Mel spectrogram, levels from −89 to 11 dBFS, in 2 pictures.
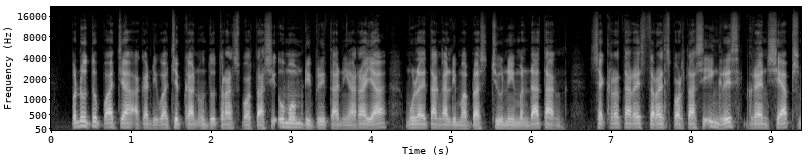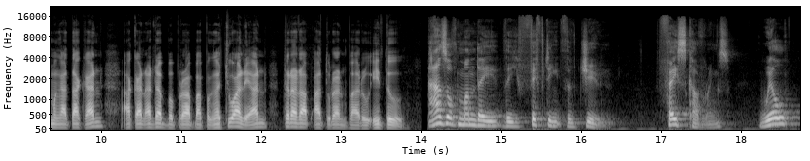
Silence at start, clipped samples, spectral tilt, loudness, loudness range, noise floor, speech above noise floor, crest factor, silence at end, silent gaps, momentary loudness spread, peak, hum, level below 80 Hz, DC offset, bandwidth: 0.25 s; under 0.1%; -5 dB/octave; -19 LUFS; 3 LU; -57 dBFS; 38 dB; 18 dB; 0.05 s; 14.00-14.08 s; 8 LU; -2 dBFS; none; -56 dBFS; under 0.1%; 17 kHz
